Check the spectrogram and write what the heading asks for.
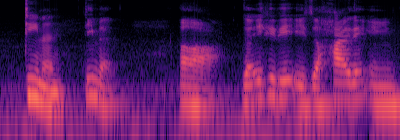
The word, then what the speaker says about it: daemon: the lunch then uh how to say then Daemon demon demon the EPV is hiding in the launched demon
